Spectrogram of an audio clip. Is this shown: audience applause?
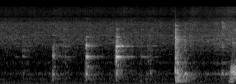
no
